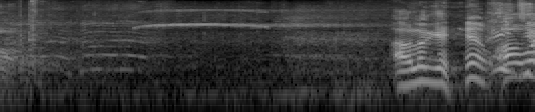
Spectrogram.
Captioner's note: whistle blows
